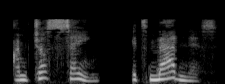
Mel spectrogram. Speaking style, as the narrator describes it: I whisper

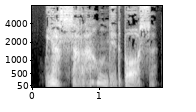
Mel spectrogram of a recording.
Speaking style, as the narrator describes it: Smilzo whispered, shuddering

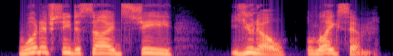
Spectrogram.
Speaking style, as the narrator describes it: Asha laughed out loud

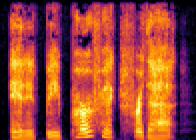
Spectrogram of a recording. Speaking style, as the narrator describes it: Rory murmured

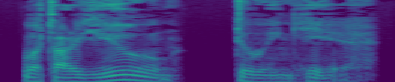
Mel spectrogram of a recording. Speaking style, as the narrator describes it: He asked softly, his voice as cold as his eyes

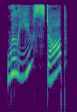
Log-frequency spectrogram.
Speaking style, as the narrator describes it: she cried

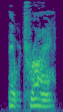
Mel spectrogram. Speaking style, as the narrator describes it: he said, his voice ragged

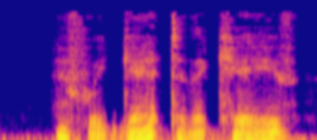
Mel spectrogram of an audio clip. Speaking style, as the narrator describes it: said Hiccup nervously

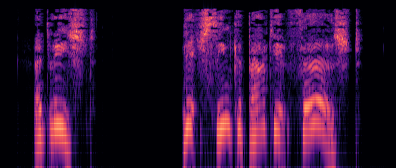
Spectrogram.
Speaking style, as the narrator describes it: Tom pleaded

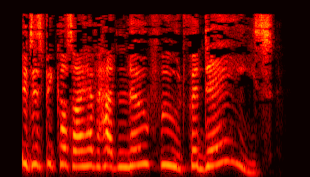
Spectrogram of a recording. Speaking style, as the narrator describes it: Hyena howled

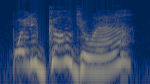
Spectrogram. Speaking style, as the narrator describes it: Lanny cried

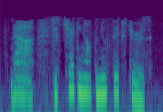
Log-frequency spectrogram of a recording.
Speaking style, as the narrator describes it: he whispered loudly

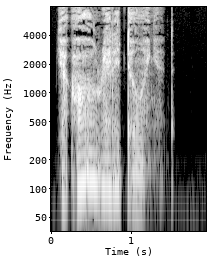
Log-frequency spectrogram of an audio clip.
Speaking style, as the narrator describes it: she said, her voice so low he could barely hear it

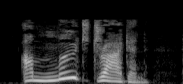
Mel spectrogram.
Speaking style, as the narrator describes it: Hiccup exclaimed in astonishment

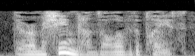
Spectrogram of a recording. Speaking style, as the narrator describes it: Joe whispered in my ear

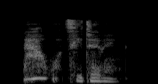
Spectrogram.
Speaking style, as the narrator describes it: Lexi breathed in Nick's ear

